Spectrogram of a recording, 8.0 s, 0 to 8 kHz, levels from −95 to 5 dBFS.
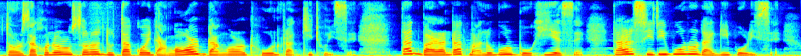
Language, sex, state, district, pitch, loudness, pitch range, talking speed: Assamese, female, Assam, Kamrup Metropolitan, 240 Hz, -15 LUFS, 225-295 Hz, 125 wpm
